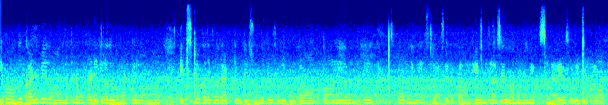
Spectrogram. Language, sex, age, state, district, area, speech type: Tamil, female, 18-30, Tamil Nadu, Sivaganga, rural, spontaneous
